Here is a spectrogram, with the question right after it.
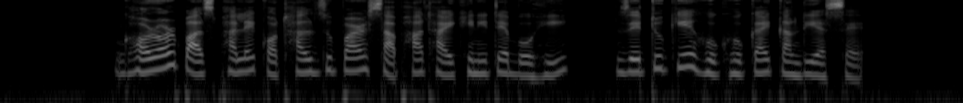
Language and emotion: Assamese, neutral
